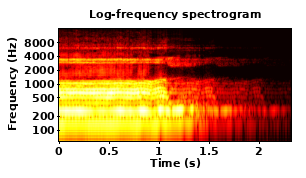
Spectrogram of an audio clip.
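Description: A man's voice holding one long, steady chanted note that breaks off about one and a half seconds in and trails away in echo.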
